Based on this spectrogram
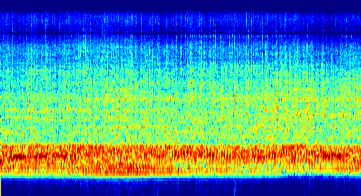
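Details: Small bed edger engine, with blade cutting soil: steady, even high buzz holding speed, no surging or stumbling; running healthy under load.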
